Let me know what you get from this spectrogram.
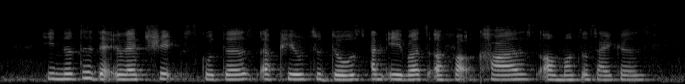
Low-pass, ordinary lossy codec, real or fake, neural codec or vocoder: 7.2 kHz; MP3, 48 kbps; fake; codec, 16 kHz, 8 kbps, FunCodec, trained on Chinese and English, 25 frames a second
